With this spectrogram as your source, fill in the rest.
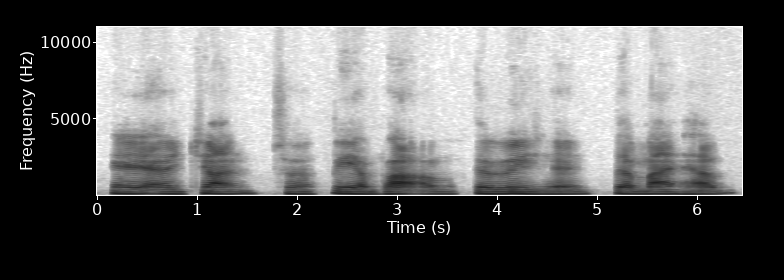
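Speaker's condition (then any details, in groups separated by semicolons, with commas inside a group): Motor neurone disease; first symptoms were voice problems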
